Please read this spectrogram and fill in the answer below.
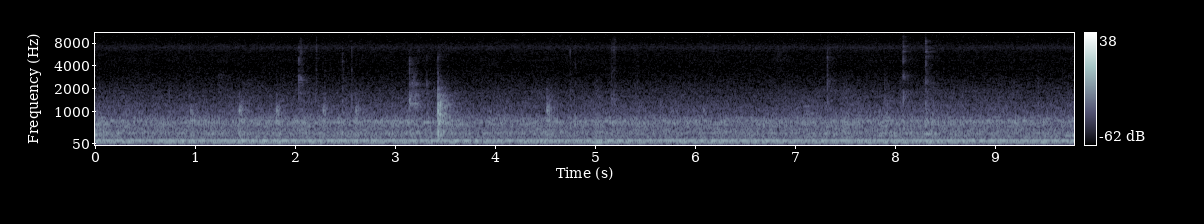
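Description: Steel spoon pressing soft upma into a stainless steel bowl, with scattered light clinks of the spoon against the metal, the sharpest about three and a half seconds in, over a steady low hum.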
